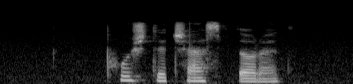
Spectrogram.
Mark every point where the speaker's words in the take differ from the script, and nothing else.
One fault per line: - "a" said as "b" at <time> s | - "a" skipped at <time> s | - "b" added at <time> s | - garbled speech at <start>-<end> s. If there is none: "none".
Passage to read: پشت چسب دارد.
none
